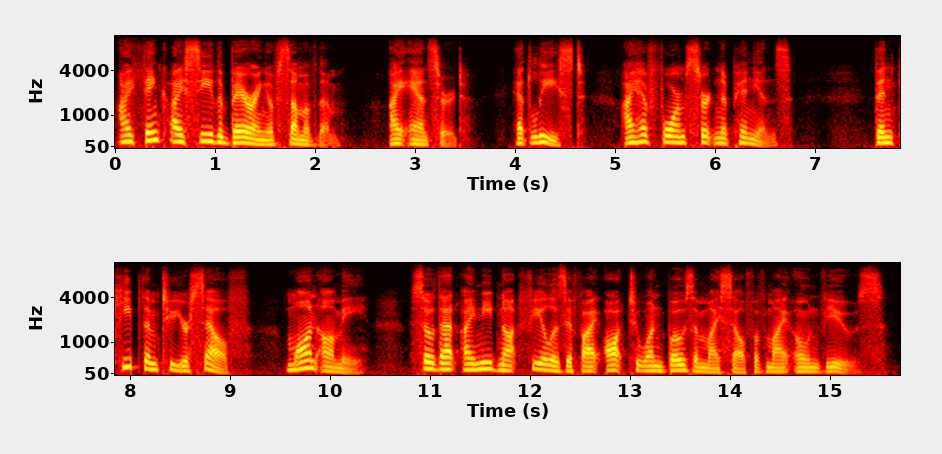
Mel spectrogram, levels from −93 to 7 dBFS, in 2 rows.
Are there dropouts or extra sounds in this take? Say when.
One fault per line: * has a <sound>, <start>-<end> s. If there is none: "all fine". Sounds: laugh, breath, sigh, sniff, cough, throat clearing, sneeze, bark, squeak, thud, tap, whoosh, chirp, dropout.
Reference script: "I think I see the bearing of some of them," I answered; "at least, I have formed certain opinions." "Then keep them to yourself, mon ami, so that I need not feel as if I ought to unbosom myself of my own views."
all fine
